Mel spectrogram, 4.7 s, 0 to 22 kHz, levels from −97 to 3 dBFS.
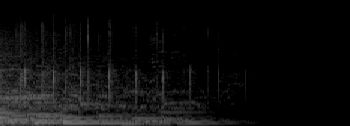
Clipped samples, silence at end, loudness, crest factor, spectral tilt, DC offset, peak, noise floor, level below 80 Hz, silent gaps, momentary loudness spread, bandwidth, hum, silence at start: under 0.1%; 1.5 s; -60 LUFS; 22 dB; -5.5 dB/octave; under 0.1%; -40 dBFS; under -90 dBFS; -80 dBFS; none; 11 LU; 13 kHz; none; 0 s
